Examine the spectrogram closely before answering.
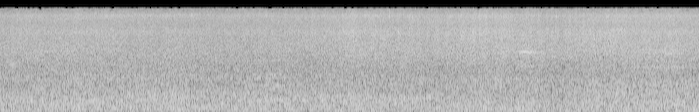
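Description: Heavy rain falling steadily on pavement and road, a dense even hiss.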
